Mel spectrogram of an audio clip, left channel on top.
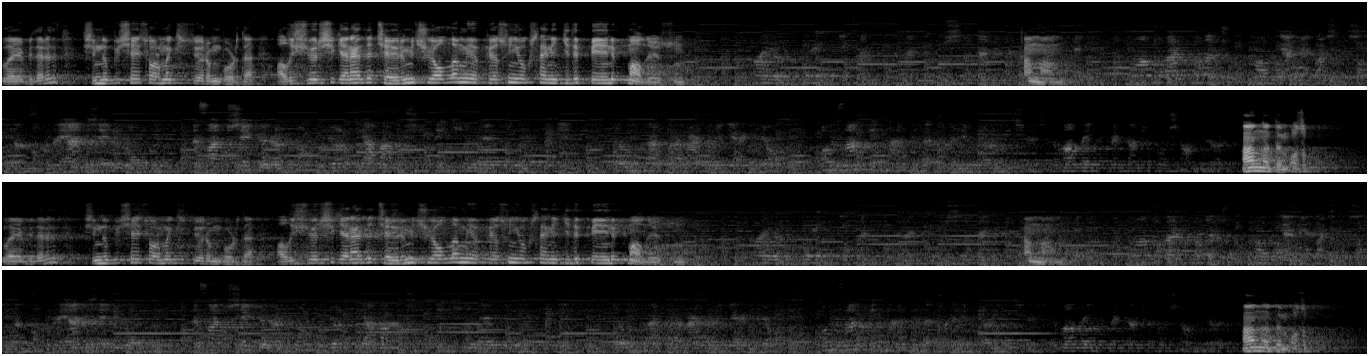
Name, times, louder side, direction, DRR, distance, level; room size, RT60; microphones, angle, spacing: voice 1, 0.0-6.8 10.2-10.7 26.0-26.7, left 4 dB, 85° left, 9 dB, 0.8 m, -29 dB
sound 1, 6.5-23.8, left 1 dB, 15° left, 3.0 m, -47 dB
voice 2, 7.5-19.4 19.7-21.4 21.8-25.9, left 1 dB, 35° left, -5 dB, 4.8 m, -47 dB
27.0 x 22.0 x 2.4 m, 2.4 s
head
